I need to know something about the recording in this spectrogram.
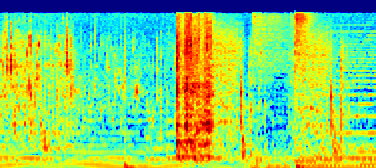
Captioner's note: gas trickling; Quinn spitting; intense music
